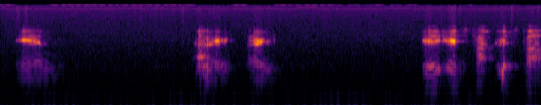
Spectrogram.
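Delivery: choked-up voice catching with emotion. Thanking everyone while leaving a job for family: choked up with emotion. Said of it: "I'm a little choked up".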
